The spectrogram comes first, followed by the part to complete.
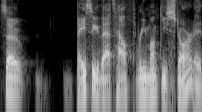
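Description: In a very clean recording with a silent background, a man with an American accent speaks at a moderate pace in a plain, everyday voice, his pitch fairly low. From US South, Raleigh, North Carolina. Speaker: guitar tech. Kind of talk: casual interview chat.

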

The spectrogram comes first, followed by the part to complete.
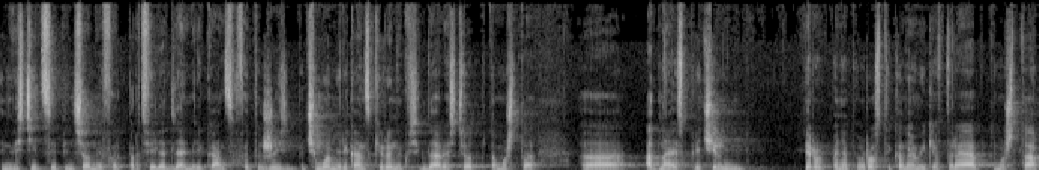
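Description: The tone of this male speaker is dark and mellow. He keeps his intonation fairly even. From St Petersburg, Russia. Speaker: lawyer and investor. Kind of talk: interview.

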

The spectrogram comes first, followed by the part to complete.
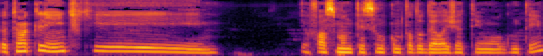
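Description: At a moderate pace, the voice has a dark, mellow tone, is somewhat breathy, and shows ordinary pitch variation, with a dry, close sound and no echo. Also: man, fairly high pitch for a man. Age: 20s. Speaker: electronics technician. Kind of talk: recorded testimony.

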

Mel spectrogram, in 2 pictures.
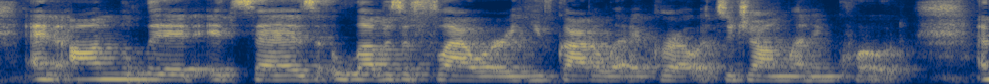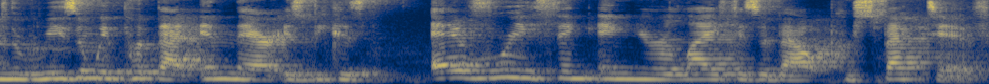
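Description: With an American accent and an animated tone, the speaker talks at a fairly quick pace over noticeable background noise. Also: woman, medium pitch for a woman, ordinary pitch variation. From New Jersey. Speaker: crystal shop owner. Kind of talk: casual chat interview. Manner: talkative, animated.

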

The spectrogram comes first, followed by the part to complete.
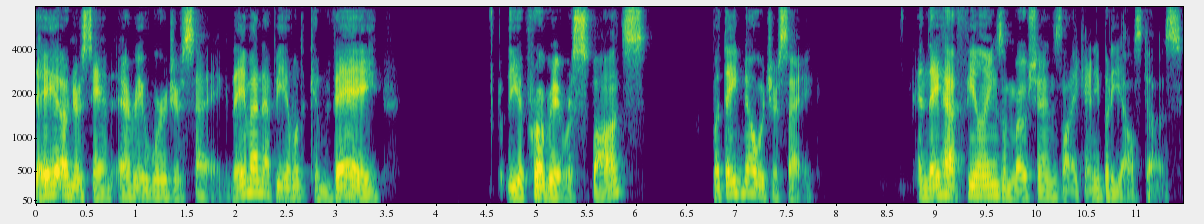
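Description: A man speaks at a moderate pace and medium pitch, with ordinary pitch variation. He leaves long, frequent pauses. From Ohio, US Midwest. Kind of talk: casual chat.

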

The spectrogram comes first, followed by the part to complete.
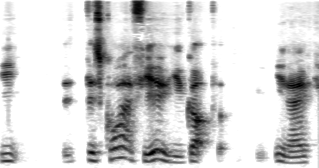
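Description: A man is speaking. He has an English accent. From England. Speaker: football podcast co-host. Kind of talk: casual chat. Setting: studio with camera.

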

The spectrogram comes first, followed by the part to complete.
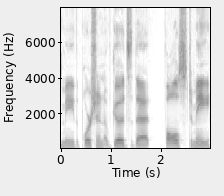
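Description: Speaking with an Appalachian accent, a man uses a fairly high pitch. The recording is very clean and silent in the background, with a dry, close sound and no echo. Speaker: podcast host and preacher. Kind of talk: casual chat about scripture. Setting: studio. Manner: jovial, laughs often.

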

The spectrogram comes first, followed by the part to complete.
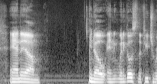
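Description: Monotone, flat delivery from a man at a fairly quick pace, in a very clean recording with a silent background. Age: 20s. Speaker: supplement company co-founder, podcast host. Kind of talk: casual chat.

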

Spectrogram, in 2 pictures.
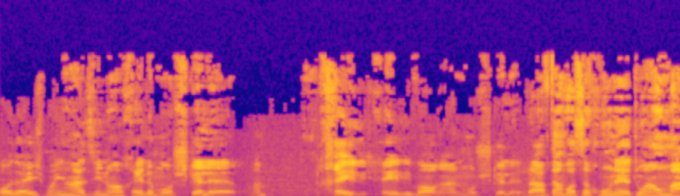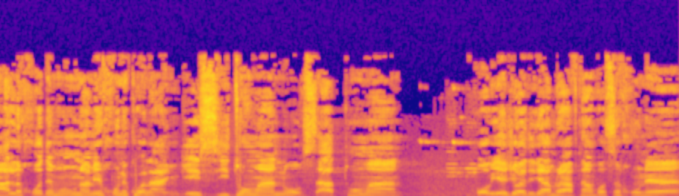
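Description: Over noticeable background noise, a man projects a raised voice at a high pitch, keeping a moderate pace and fairly even intonation. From Iran, Mashhad. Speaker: street shoemaker. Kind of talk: interview testimony.

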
